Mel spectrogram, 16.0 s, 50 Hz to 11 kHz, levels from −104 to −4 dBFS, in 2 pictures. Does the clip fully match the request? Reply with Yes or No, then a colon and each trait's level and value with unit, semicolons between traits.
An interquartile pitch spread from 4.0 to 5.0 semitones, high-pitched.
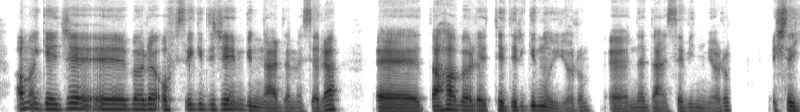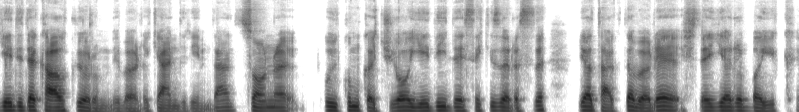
No: average, 4.6 semitones; low, 105 Hz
